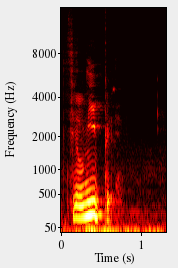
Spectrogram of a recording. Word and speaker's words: Felipe: I'm sorry. I'm Spanish. I see Felipe. I want to pronounce it like they do in Spain, but you bastards believe I can almost sort of get it right. Okay, Filipe.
